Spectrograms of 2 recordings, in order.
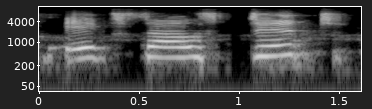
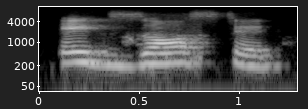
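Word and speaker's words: exhausted: মানে হচ্ছে carefully clear yes miss and means এক্সাউসেট which one এক্সারসাইড এটা this one no miss no miss না এটার উচ্চারণটা হচ্ছে এক্সস্টেড আমি এটাই এক্সস্টেড এক্সস্টেড ওয়ালাইকুম আসসালাম ক্লিয়ার ইয়েস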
